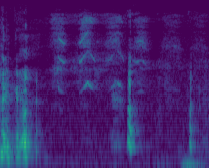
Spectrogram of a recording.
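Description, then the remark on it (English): A person imitates a dolphin, letting out a quick burst of high, squeaky chirps and whistles followed by a few short squeals, fairly loud. “Because she did make noises. Like a dolphin, right?”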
